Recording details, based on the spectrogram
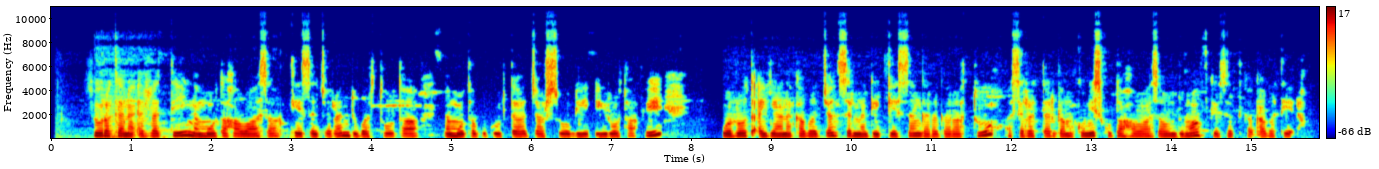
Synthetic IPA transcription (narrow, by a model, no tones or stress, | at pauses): suːɾɐkɐnɐʔɪrːɐt̪ːɪnɐmo̞ːt̪ɐhɐwaːsake̞ːsːɐd͡ʒɪɾɐnd̪ʊbɐɾt̪o̞ːt̪ɐ | nɐmo̞ːt̪ɐɡʊɡʊɾd̪aːd͡ʒaːɾso̞ːliːᶑiːɾo̞ːt̪aːfɪ | wɔrːo̞ːt̪ɐʔɐjːaːnɐkɐbɐd͡ʒːɐnsɪɾnɐɡɛɡːe̞ːsːɐŋɡɐɾaːɡɐɾaːt̪ːuːɐsɪrːɐt̪ːɪɐɾɡɐmɐkʊnɪskʊt̪aːɦɐwaːsaːhʊnd̪ʊmaːɔfke̞ːsːɐt̪ːɪ̥kɐkʼɐbɐt̪e̞ːᶑɐ̥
